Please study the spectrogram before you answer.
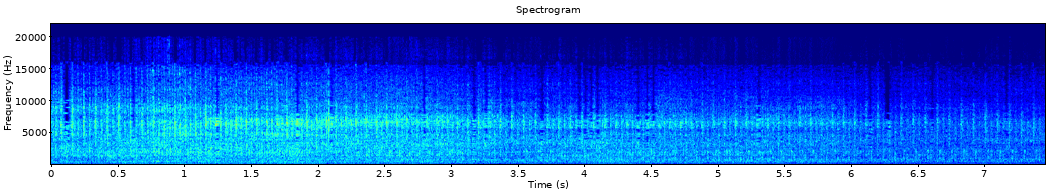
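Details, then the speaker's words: YuMZ-6 diesel tractor, not yet run in, reversing with a 2-body PLN plough in wet spring field: steady diesel clatter, no whine from the gearbox in reverse; normal transmission operation. "Ну ось назад дає будь ласка Ні Вою немає"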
